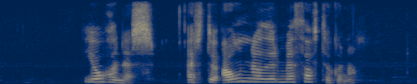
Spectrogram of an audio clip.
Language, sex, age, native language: Icelandic, female, 30-39, Icelandic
